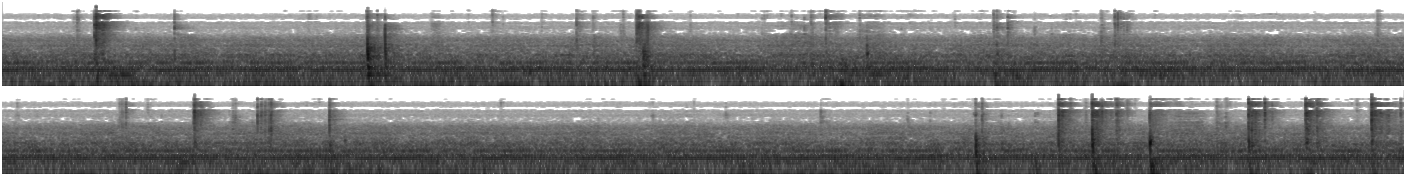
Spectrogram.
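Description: A small knife carves and shaves a bar of green soap, giving sharp crackles and snaps as chips and curls break off. They come now and then, then in a quick cluster near the end, over a steady low hum.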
